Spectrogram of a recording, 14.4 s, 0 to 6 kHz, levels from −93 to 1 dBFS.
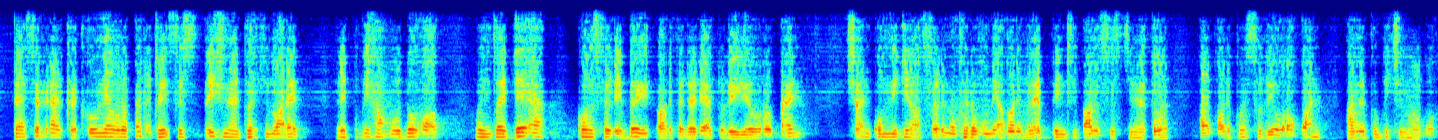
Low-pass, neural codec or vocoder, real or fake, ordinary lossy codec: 5.4 kHz; codec, 44.1 kHz, 0.9 kbps, DAC; fake; none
